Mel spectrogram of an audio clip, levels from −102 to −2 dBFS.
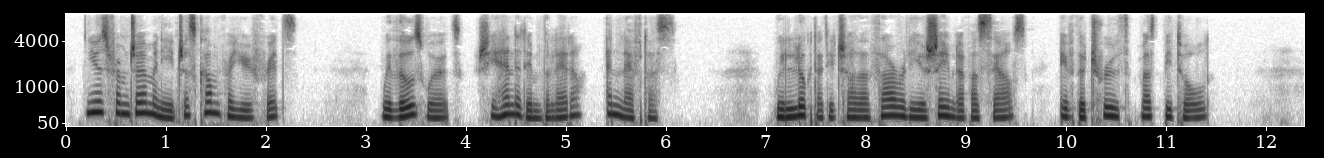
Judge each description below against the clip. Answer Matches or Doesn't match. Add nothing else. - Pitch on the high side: Doesn't match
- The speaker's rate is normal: Matches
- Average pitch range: Matches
